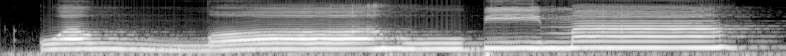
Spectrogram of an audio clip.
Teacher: Wallahu bima, ma mad tabi'i karena ada alif sebelumnya fathah, maka huruf mimnya kita panjangkan 2 harokat.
